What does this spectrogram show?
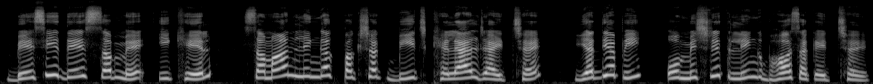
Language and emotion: Maithili, neutral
